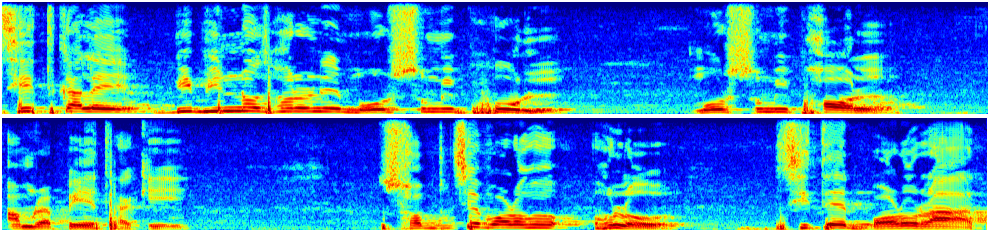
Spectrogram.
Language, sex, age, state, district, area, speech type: Bengali, male, 45-60, West Bengal, Paschim Medinipur, rural, spontaneous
